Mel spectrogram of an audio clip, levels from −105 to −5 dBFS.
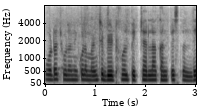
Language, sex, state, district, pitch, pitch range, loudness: Telugu, female, Andhra Pradesh, Annamaya, 175 Hz, 170-180 Hz, -16 LUFS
